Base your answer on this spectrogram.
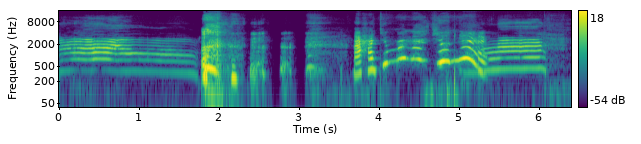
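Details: Night indoors, the two-year-old female cheese-coloured cat Kkomaengi gives bent, wavering meows mixed with laughter and talk, bracketed by long steady hummed tones from a person.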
